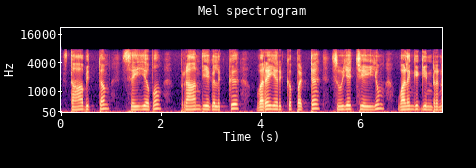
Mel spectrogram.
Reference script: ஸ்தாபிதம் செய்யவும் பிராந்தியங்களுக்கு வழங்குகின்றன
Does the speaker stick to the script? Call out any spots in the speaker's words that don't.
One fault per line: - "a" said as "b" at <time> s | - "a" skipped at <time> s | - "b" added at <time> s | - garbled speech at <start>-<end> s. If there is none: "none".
- "வரையறுக்க பட்ட சுயாட்சியையும்" added at 3.9 s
